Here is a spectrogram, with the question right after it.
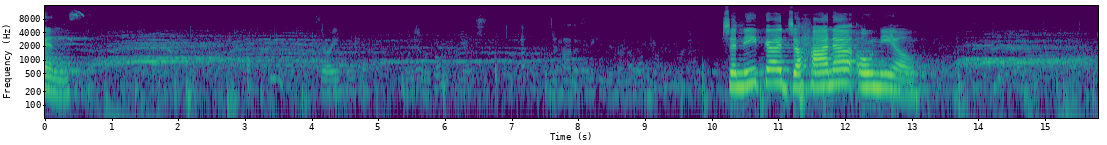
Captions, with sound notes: Shazanya Owens. (audience cheering) Shenika Johanna O'Neill.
